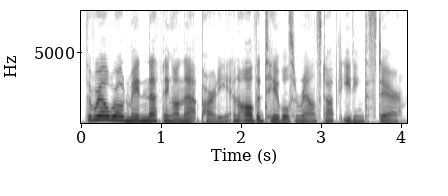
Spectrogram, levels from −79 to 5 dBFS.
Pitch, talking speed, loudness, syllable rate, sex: 200 Hz, 235 wpm, -19 LUFS, 6.2 syllables/s, female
